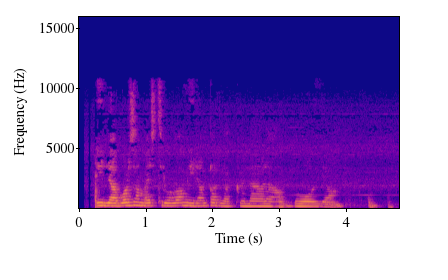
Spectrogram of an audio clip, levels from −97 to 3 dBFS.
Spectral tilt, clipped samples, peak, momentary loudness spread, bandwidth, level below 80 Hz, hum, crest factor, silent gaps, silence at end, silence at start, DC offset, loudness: -6 dB/octave; under 0.1%; -12 dBFS; 20 LU; 11 kHz; -76 dBFS; none; 18 dB; none; 0.1 s; 0.25 s; under 0.1%; -30 LUFS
